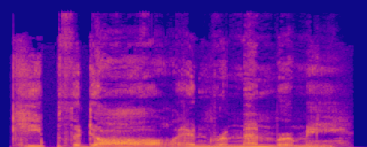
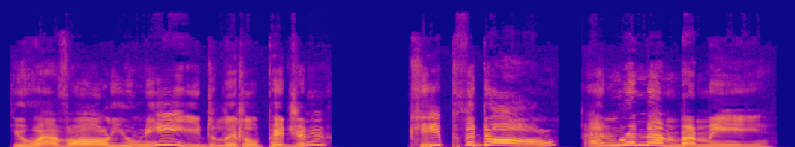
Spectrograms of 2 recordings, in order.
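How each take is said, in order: First: Low breathy whisper of a parting wolf. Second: Very high, fond bird voice saying goodbye; the Firebird takes leave, high and light; high Firebird farewell. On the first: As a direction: whisper it like a wolf saying goodbye. Wolf's farewell, whispered. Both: Acted.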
